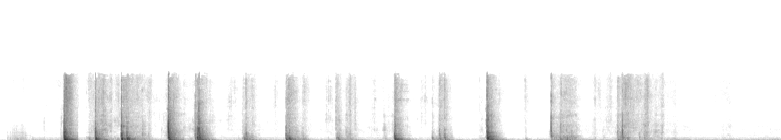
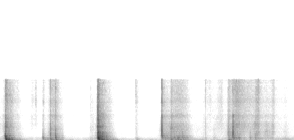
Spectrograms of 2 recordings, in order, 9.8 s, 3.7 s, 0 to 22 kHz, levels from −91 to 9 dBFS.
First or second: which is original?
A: first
